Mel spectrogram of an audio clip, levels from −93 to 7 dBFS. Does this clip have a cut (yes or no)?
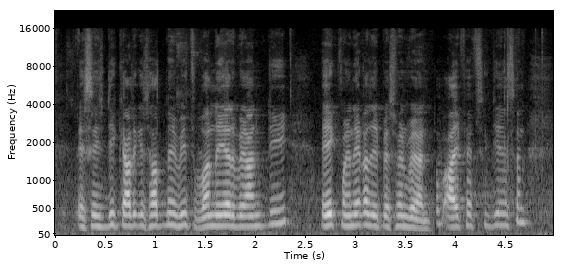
yes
